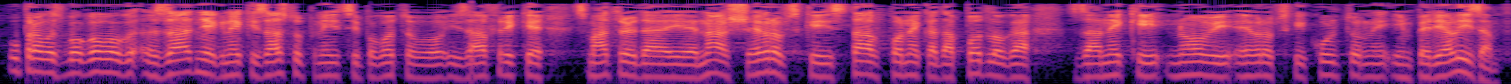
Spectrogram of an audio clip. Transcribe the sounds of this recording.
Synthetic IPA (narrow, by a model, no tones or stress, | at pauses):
upɾaʋo̞zbo̞ɡo̞ʋo̞ɡzad̪ɲe̞ɡne̞kizaːst̪upnit̪sipo̞ɡo̞t̪o̞ʋo̞izafɾike̞smaːt̪ɾajud̪aje̞naʃe̞ʋɾo̞pskist̪aʋpo̞ne̞kad̪apo̞d̪lˠo̞ɡazane̞kino̞ʋiʔe̞ʋɾo̞pskikult̪uɾniʔimpe̞ɾializam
